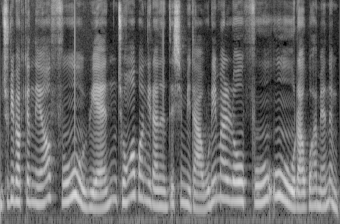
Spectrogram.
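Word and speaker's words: 服务员: 그래서 그냥 부우위엔으로 통일해 주시면 되겠습니다. 자, 다시 한번 읽어볼게요. 부우위엔. 한 번 더요. 부우위엔. 네, 여기서 YU 발음은 위 발음으로 하시면 되고요. 뒤에 AM 붙은 건 위N으로 읽으시면 되겠죠.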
